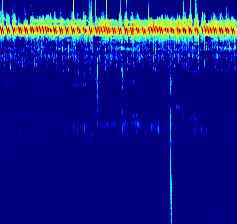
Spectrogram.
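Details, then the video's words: Shrill cricket chirps repeated in fast pulsing bursts, bright and metallic, with one short click partway through. "Suara Jangkrik"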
